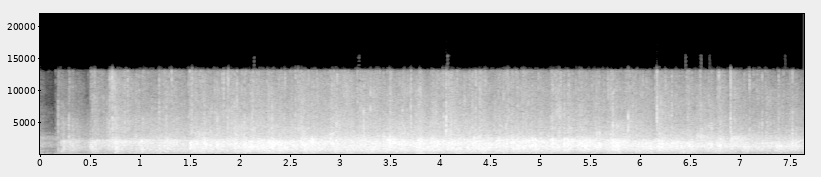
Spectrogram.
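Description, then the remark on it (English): An audience at a talk applauds the speaker steadily, the dense clapping rising quickly and holding at a loud, even level throughout without any voices breaking through. “And well, until everybody stands there, again, please a nice applause for”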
